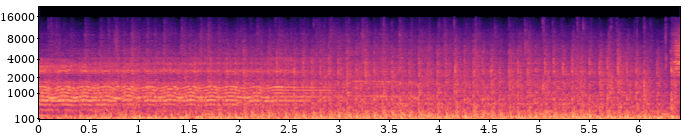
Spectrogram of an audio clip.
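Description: Live rock band playing loudly with electric guitar, bass and drums. A long, wavering sung note rides on top for the first two seconds or so, then the band plays on without the voice.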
